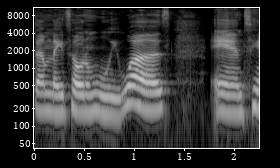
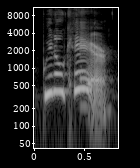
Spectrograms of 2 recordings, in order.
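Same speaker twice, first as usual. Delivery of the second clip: pitched way up, dismissive and airy; high dismissive; 12 semitones higher than usual. Real, not acted. Dismissing the rewatch talk, high and breezy. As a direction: toss it off high and light.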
